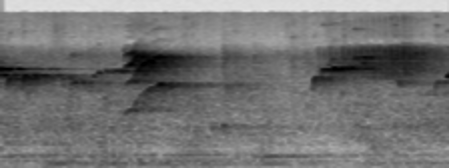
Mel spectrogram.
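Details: Canaries said to be ready for breeding sing high rolled phrases, a bright trilled burst near one second and another rising run after two and a half seconds, with a faint low hum underneath.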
